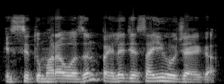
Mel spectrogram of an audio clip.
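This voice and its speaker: An actor voicing a caring, agreeable young husband in an animated moral story, polite and expressive. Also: mid-range voice, a little fast, lightly acted. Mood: earnest.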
